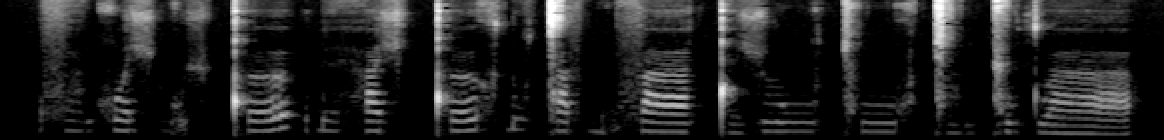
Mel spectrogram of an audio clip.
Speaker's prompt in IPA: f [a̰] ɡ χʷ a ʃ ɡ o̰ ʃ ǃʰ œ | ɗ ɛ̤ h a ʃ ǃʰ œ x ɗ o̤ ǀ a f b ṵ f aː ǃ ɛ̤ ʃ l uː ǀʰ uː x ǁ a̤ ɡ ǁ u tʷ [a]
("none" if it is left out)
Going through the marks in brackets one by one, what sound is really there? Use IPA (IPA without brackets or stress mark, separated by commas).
a̤, aː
